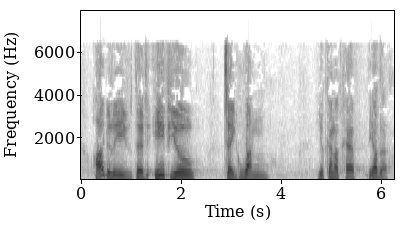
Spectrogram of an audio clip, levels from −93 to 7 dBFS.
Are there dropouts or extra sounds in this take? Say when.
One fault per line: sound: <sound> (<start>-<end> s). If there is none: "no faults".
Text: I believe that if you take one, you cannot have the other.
no faults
